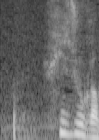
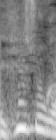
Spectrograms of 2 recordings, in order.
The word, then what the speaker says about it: 휘주: 근데 이게 발음에 보면 이게 복모음이니까 모음이 이렇게 겹쳐 있으니까 발음이 안 쉽죠. 그죠? 그러니까 희주보다 휘주가 발음이 어렵잖아요. 그죠?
